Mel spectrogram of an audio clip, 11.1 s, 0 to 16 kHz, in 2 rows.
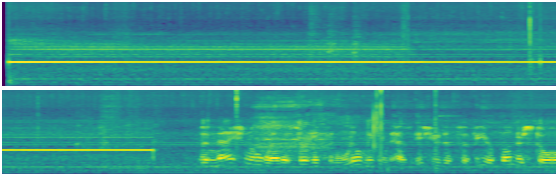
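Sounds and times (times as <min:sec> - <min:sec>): steady high alarm tone: 0:00.1 - 0:07.2
low hum: 0:00.1 - 0:11.0.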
